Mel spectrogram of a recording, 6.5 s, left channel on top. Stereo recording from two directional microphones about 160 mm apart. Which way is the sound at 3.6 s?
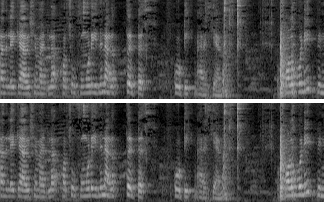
55° right (ahead or behind).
